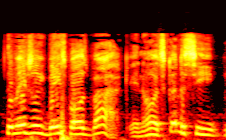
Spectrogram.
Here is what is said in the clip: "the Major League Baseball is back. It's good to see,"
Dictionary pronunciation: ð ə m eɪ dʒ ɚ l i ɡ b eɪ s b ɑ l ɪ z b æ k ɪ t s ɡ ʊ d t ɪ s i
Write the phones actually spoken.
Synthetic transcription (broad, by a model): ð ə m eɪ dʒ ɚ l i ɡ b eɪ s b ɑ l ɪ z b æ k ɪ t s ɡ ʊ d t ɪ s i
